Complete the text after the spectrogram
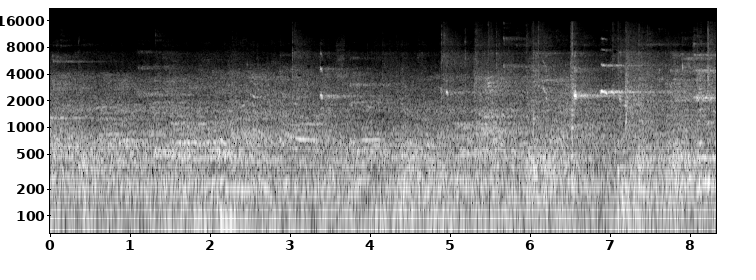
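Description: A large hall echoes with a steady murmur of many players.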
